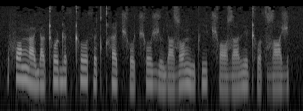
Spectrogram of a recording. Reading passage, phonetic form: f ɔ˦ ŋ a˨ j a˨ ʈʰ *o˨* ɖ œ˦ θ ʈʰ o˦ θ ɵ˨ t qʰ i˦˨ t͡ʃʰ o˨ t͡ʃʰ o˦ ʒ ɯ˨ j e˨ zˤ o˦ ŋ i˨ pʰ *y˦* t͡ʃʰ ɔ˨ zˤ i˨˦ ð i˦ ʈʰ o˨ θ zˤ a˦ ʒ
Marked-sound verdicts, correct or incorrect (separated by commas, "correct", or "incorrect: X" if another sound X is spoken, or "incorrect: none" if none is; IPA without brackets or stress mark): incorrect: o˦, incorrect: i˦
